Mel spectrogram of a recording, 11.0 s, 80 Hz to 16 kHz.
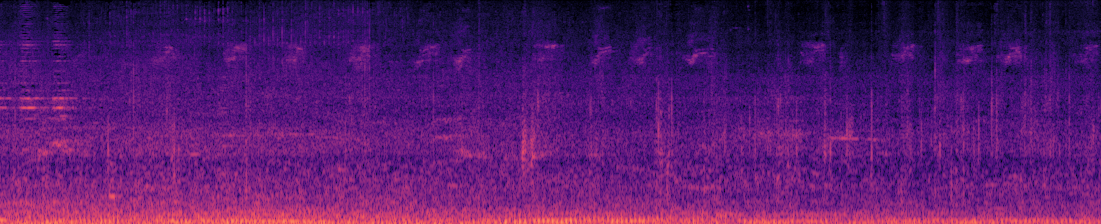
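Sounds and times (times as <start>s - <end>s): low rumble of traffic: 0.0s - 11.0s
small birds chirping: 0.5s - 11.0s.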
